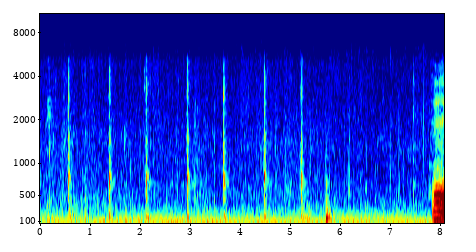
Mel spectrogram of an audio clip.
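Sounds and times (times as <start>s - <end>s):
low steady hum: 0.0s - 8.0s
clock ticking: 1.3s - 2.3s, 2.9s - 3.8s, 4.4s - 5.4s
speech: 7.9s - 8.0s.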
